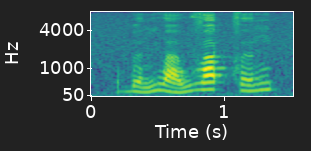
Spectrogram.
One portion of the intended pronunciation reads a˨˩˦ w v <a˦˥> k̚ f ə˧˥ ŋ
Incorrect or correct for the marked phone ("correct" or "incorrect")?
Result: correct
